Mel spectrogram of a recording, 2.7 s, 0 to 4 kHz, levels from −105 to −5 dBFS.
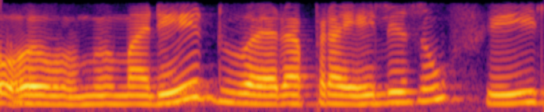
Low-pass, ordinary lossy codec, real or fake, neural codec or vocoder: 3.6 kHz; none; real; none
